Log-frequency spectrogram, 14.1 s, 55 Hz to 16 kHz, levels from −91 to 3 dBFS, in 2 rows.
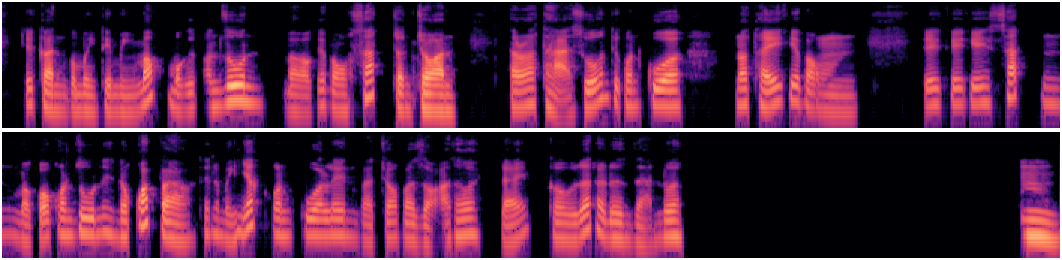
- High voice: No, medium, 150 Hz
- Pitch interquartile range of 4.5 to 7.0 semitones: No, average, 3.9 semitones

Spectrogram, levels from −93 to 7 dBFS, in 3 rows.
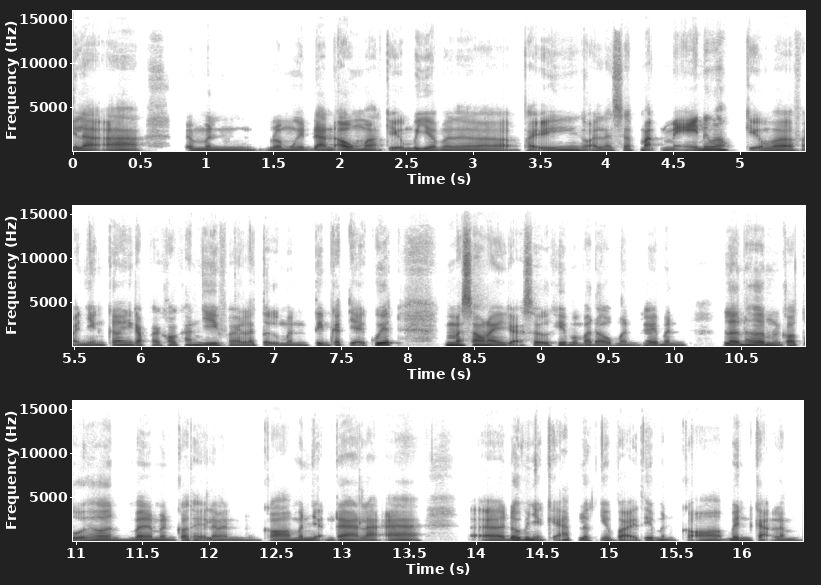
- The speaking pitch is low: Yes, low, 115 Hz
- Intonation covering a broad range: No, average, 4.5 semitones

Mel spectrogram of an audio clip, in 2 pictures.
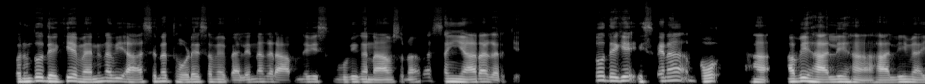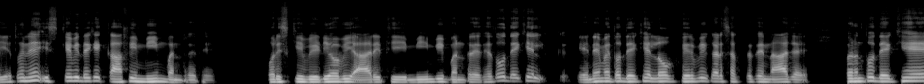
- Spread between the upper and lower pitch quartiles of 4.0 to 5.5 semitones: No, average, 3.6 semitones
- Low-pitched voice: Yes, low, 125 Hz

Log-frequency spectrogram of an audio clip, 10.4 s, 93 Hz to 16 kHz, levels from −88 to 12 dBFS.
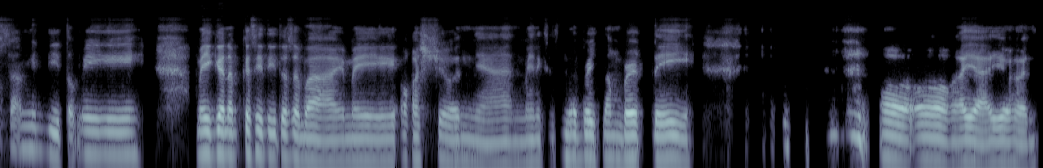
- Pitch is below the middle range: Yes, low, 120 Hz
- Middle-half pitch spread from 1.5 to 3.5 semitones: Yes, average, 3.0 semitones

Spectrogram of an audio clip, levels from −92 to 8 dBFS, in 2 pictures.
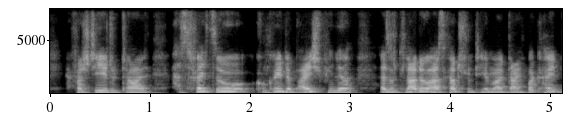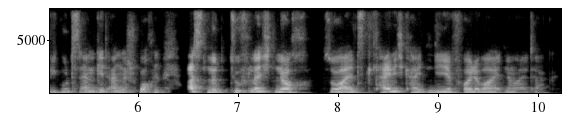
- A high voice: No, low, 125 Hz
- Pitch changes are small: No, average, 3.1 semitones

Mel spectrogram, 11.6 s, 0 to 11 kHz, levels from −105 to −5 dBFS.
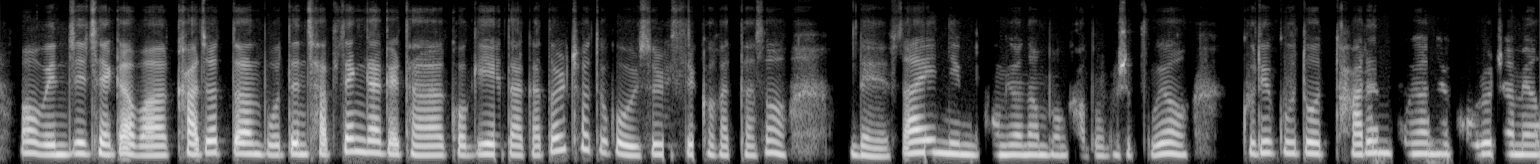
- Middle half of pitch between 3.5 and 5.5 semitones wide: No, narrow, 2.6 semitones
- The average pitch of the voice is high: Yes, high, 205 Hz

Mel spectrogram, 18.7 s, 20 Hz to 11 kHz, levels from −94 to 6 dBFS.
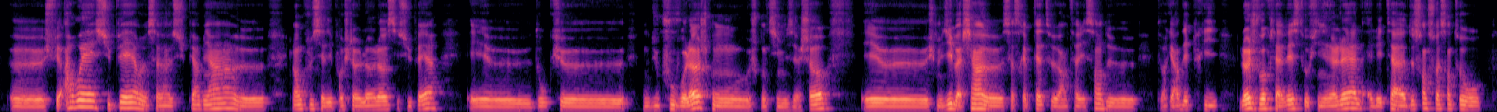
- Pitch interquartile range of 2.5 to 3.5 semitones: No, average, 4.2 semitones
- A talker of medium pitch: No, low, 110 Hz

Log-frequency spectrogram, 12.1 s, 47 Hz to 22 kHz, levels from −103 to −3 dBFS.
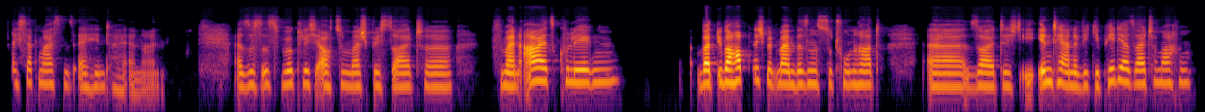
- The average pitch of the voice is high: Yes, high, 220 Hz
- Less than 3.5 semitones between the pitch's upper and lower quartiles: Yes, average, 3.1 semitones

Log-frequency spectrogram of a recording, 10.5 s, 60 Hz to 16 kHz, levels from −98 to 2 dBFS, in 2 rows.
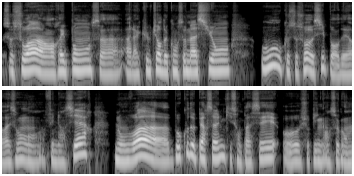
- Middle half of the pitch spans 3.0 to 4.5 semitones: Yes, average, 3.5 semitones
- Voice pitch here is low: No, medium, 155 Hz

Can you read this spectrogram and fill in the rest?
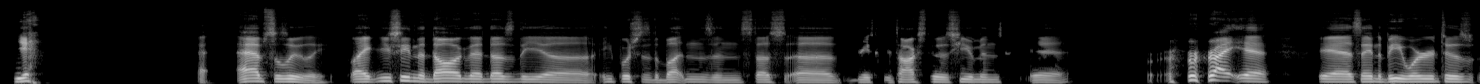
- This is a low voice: Yes, low, 120 Hz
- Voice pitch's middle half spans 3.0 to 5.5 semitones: Yes, average, 3.5 semitones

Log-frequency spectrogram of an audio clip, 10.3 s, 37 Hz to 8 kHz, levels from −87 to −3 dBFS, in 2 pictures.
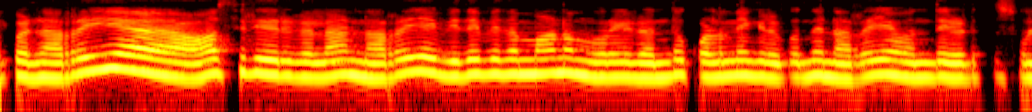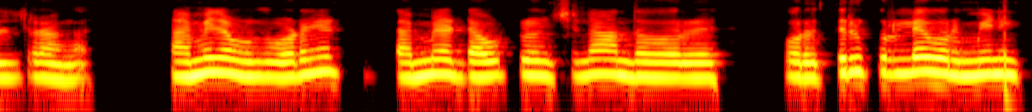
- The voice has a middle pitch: No, high, 210 Hz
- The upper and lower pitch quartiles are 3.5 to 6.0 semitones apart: No, narrow, 2.5 semitones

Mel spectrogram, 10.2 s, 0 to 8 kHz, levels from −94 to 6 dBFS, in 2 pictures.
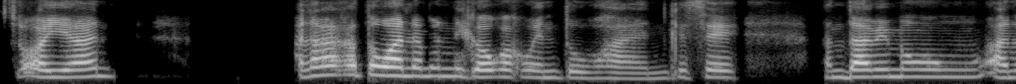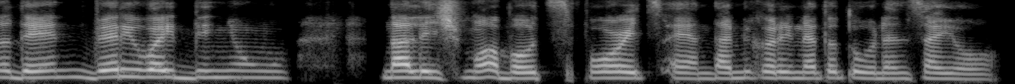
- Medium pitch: No, high, 235 Hz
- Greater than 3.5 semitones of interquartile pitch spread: No, average, 3.0 semitones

